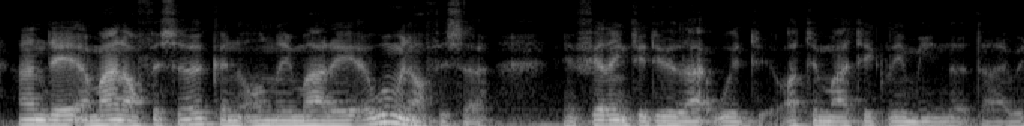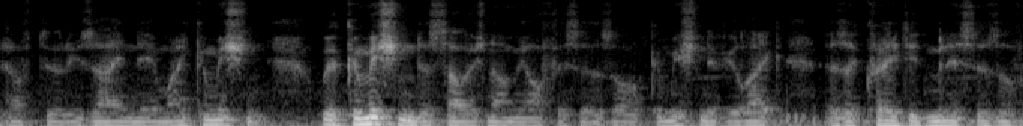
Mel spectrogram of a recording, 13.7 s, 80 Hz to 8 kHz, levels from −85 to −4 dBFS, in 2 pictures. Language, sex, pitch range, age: English, male, 95-115 Hz, 60-79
